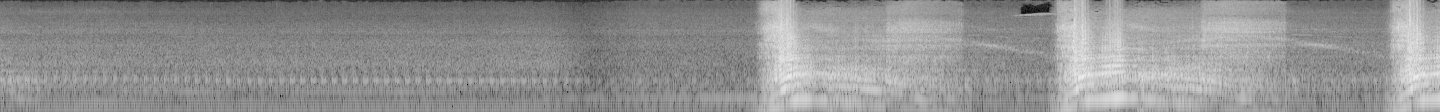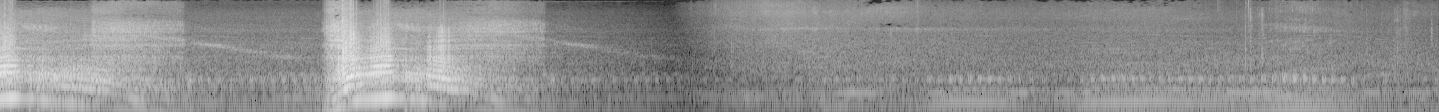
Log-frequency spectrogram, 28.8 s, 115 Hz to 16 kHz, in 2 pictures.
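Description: Nissan GT-R R35's twin-turbo V6 through a Fi Exhaust valved cat-back with quad tips, idling and then free-revved four times, about three to four seconds apart. Each rev jumps up sharply and falls away slowly before the engine settles back to idle.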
